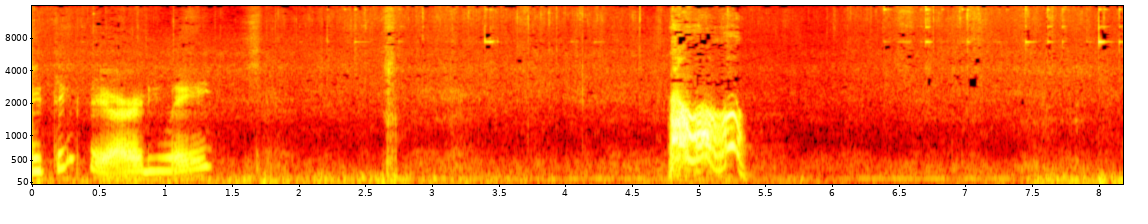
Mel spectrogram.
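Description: Leaves and grass rustle softly as a hand picks small berries.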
